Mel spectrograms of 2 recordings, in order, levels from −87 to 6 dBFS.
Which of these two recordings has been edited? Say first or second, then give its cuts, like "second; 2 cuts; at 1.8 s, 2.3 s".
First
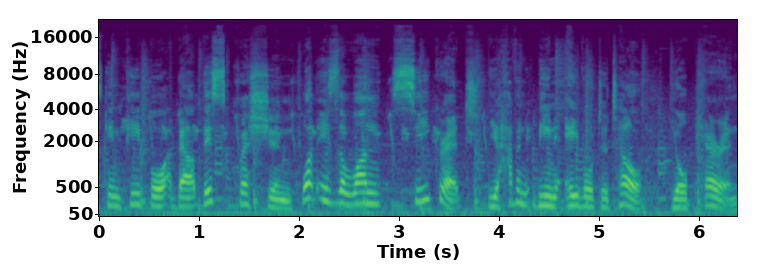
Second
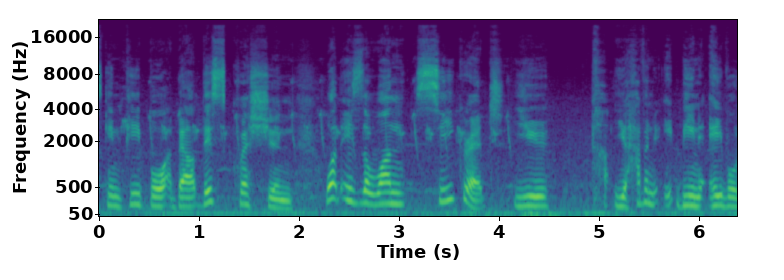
first; 2 cuts; at 1.9 s, 4.0 s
